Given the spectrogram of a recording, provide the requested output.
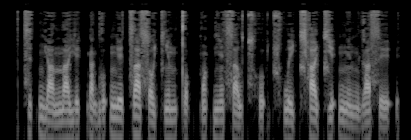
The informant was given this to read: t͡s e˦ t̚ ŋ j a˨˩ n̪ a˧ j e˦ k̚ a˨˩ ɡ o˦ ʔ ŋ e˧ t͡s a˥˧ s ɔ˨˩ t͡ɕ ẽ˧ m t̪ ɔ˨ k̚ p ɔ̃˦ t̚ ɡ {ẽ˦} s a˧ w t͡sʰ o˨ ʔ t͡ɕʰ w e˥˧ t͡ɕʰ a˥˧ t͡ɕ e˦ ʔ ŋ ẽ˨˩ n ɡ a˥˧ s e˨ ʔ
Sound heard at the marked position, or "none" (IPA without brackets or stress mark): ẽ˦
